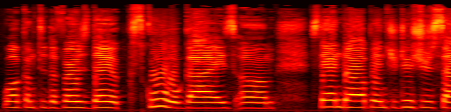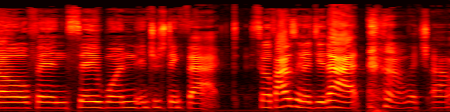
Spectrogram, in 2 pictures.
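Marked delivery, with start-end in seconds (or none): 0.0-6.9 loud, slow first-day teacher voice; mock teacher. Teacher greeting students on the first school day, loud and slow. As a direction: announce it to the class like a teacher. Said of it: "the teacher's like".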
